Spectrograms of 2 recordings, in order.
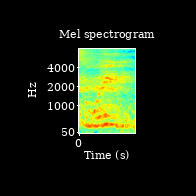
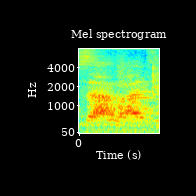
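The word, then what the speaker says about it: Saweetie: I can't read. It's sour tea. That's what I was saying when I first read it. I was like, sour tea. Alright. Sweetie.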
